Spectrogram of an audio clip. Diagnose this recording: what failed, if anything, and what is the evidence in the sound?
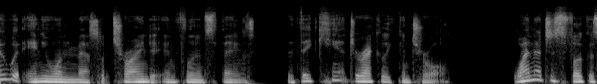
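The network path failed, with repeated packet loss (robotic sound) in this speech from 0.87 to 1.15 s and again from 2.31 to 2.51 s. Short holes of about 20 ms each recur throughout both stretches. Half of each span is patched by stretching the previous sound, giving choppy speech with pieces missing.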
